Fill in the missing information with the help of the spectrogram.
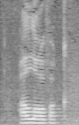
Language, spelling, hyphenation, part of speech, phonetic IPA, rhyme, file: Belarusian, аловак, ало‧вак, noun, [aˈɫovak], -ovak, Be-аловак.ogg
- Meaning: pencil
